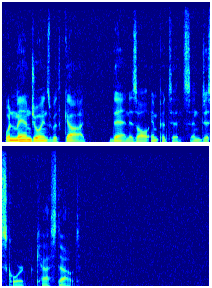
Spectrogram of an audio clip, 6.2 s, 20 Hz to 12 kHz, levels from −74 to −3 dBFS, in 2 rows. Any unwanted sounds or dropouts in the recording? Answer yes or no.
no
